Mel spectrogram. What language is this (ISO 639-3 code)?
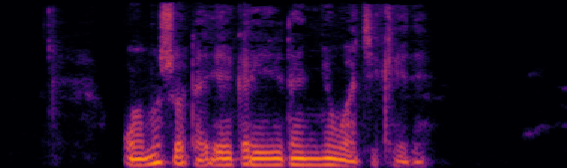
lug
